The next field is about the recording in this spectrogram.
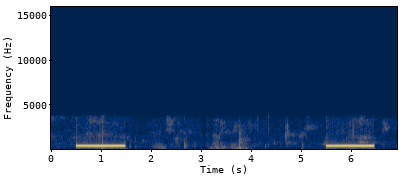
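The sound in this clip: An outgoing phone call rings with two steady, mid-pitched tones about one second long each, separated by a long pause filled with faint rustling and handling noise.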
